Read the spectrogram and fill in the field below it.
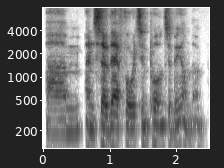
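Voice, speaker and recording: Husky-voiced man telling stories. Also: on the low side, fast talker. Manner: rambling with frequent restarts and fillers; animated, laughing while telling anecdotes. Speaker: guest, social selling expert. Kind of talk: conversational interview storytelling.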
